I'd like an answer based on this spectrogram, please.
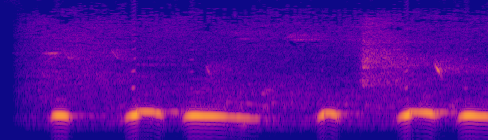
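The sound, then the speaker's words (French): Cooing of an albino white dove of the pigeon family: a series of soft, low, mellow coo notes in short rhythmic phrases, clear and alone without talk. “Je suis de la famille des pigeons et des tourterelles. Mon plumage est tout blanc.”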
